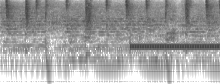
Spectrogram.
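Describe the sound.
A telephone voicemail tone: after a brief stretch of mixed sound, a loud, steady electronic beep comes in and holds at one unchanging pitch until the end.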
